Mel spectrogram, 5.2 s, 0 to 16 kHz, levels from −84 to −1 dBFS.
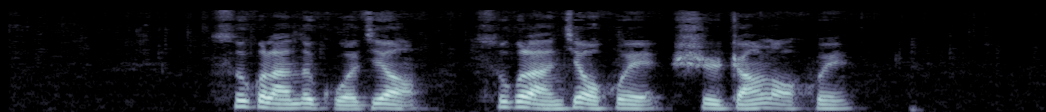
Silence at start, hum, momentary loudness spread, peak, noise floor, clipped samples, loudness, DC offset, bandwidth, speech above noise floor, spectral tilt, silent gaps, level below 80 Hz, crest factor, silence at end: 1.1 s; none; 11 LU; -4 dBFS; -69 dBFS; under 0.1%; -22 LUFS; under 0.1%; 11.5 kHz; 48 dB; -6.5 dB/octave; none; -66 dBFS; 20 dB; 1 s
